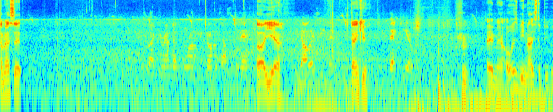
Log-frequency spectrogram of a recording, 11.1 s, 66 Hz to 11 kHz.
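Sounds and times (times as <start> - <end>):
traffic rumble and hiss: 0.0 - 11.0.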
